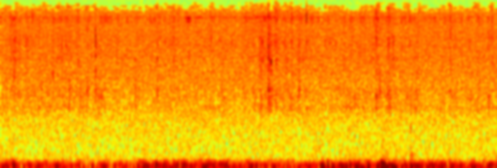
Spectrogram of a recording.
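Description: Wind buffeting the microphone of a skier's camera during a fast run through deep powder, a low unsteady rumble with a few faint ticks and one sharp knock about four seconds in.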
